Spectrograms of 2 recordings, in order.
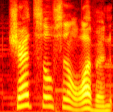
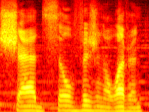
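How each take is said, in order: First: The middle name is said as 'Sylvson'. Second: The middle name is said as 'Sylvision'. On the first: The speaker calls it right. "that's how you pronounce it" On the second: The speaker calls it wrong. "it's not"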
